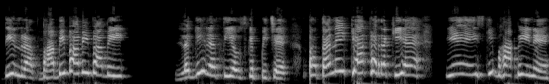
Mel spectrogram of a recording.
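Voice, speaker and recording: Cartoon: scolding older mother-in-law, high, sharp, bright. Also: lively intonation, moderate pace, exaggerated voice. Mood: complaining. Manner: scolding, complaining. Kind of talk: Hindi cartoon family drama.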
